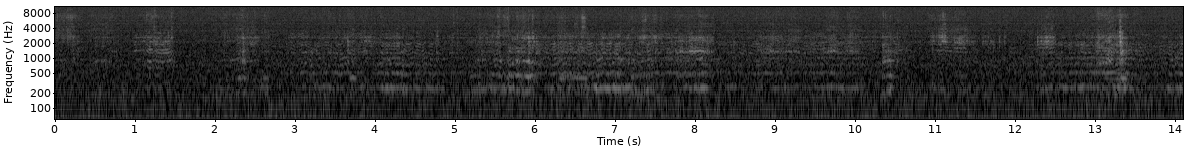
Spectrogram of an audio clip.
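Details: Honey bees at a small hive cottage in twilight light: a dense, continuous droning hum holding a steady low pitch, with brighter buzzing flares as single bees pass close, over a constant low rumble.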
